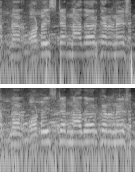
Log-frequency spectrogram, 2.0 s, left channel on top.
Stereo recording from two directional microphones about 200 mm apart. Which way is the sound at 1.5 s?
10° left (ahead or behind).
